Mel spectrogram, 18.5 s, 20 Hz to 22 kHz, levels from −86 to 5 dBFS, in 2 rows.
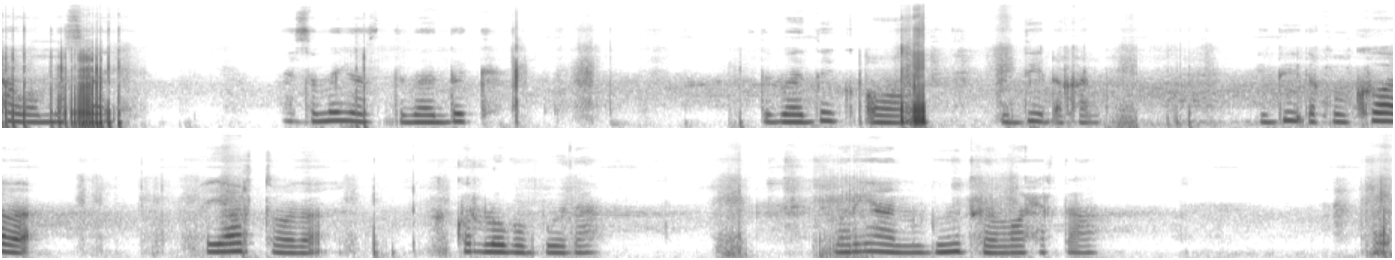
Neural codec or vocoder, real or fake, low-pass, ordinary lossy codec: none; real; 19.8 kHz; none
